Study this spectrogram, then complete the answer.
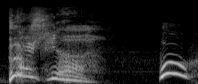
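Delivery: high, explosive sneeze with a whoop after; big sneeze. Real, not acted. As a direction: let out a huge real sneeze. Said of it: "That was a sneeze and a half".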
